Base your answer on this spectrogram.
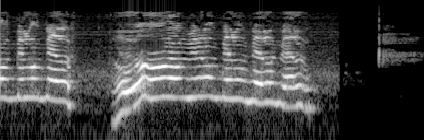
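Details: Domestic cats from collected internet recordings, sounding as though trying to talk: a drawn-out meow is followed by a second that rises steeply, then trails off in a long, quavering fall, with a faint click near the end.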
